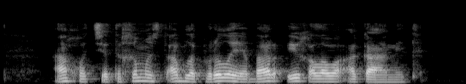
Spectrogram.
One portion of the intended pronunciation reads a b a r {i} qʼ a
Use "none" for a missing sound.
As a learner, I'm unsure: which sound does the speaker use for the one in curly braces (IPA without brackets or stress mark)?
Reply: i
